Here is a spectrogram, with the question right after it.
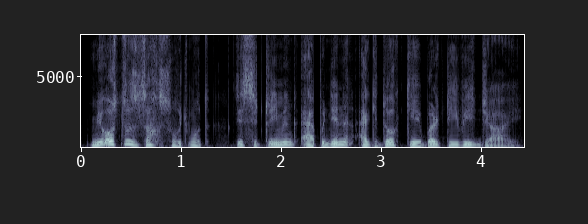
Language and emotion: Kashmiri, surprised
